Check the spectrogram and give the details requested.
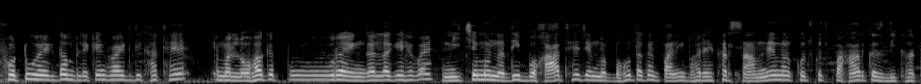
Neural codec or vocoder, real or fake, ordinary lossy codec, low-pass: codec, 16 kHz, 8 kbps, FreqCodec, smaller model; fake; none; none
